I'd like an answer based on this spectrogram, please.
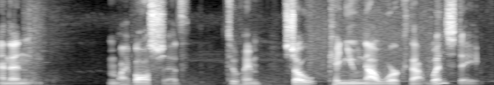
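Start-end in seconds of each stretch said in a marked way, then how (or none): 2.8-4.7 very condescending, mock patronizing, superior, talking-down tone. Retelling the boss's question to him, mimicking a condescending tone. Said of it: "In a very condescending tone".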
